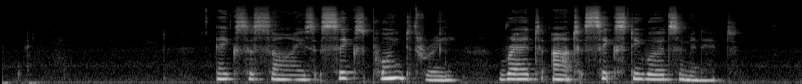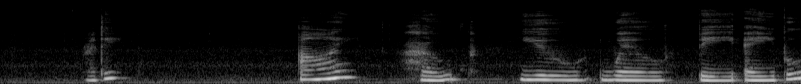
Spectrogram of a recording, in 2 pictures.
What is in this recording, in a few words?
60wpm; Teeline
